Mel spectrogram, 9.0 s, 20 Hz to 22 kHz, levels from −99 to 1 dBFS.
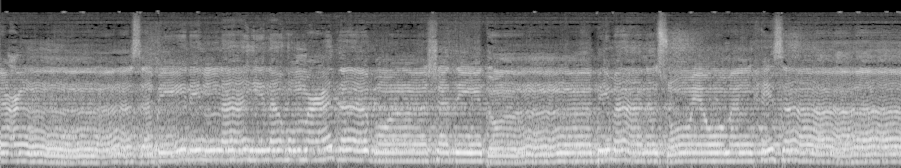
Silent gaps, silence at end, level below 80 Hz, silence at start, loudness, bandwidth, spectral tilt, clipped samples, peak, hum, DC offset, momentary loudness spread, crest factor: none; 0 s; -50 dBFS; 0 s; -10 LUFS; 17 kHz; -4 dB/octave; under 0.1%; 0 dBFS; none; 0.1%; 2 LU; 10 dB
